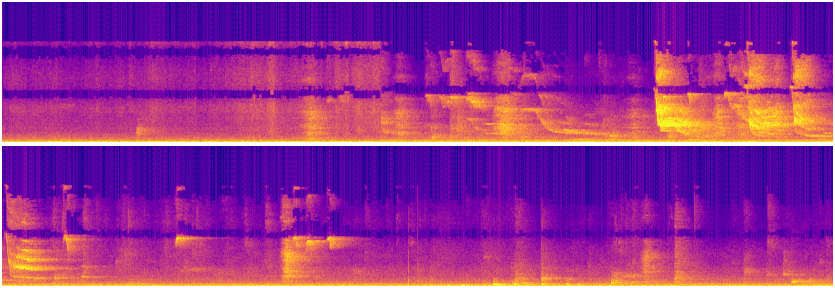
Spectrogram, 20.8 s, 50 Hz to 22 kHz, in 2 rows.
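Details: Six Asian small-clawed otter pups, two male and four female, born November 18, 2021 at a zoo, give shrill, chirping squeaks that sweep downward over a low steady hum.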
